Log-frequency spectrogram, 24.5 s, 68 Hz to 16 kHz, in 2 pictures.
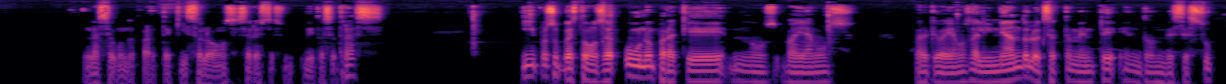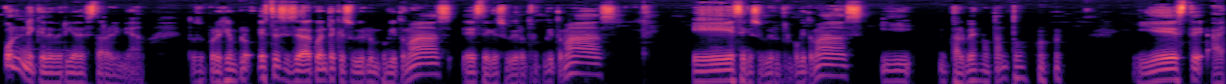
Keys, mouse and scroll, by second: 1.7 click, 2.4 right click, 3.3-4.7 drag, 4.7 scroll up 1, 4.8 middle click, 5.1 click, 6.0 shift+middle click, 6.2 shift+click, 6.5 shift+middle click, 7.0 KP_1, 9.5-10.5 shift+middle drag, 15.7 right click, 16.3-17.5 drag, 18.1 right click, 18.6 click, 20.4 right click, 20.9 click, 23.3-24.3 drag.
